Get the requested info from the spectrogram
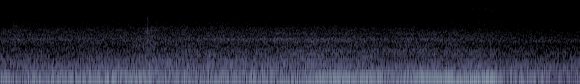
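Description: A steady low motor hum, like a vehicle engine running.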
